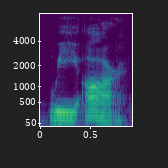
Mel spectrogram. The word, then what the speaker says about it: we are: Para pronunciar essa palavra, basta dizer we are. O I do começo é um I mais tensionado. Então, ao invés do I normal que a gente tem no português, tenta tensionar ele um pouco mais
